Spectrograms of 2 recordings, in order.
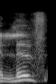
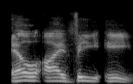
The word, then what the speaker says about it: live: so live and live this word can be pronounced two different ways and the only way you know which one is correct is by the context of the sentence that the word is in I've said this many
